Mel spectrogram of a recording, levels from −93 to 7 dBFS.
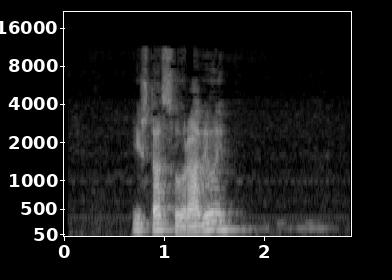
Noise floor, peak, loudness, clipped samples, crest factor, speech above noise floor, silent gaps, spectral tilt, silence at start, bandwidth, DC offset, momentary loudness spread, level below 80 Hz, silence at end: -65 dBFS; -6 dBFS; -24 LUFS; under 0.1%; 22 dB; 42 dB; none; -6.5 dB/octave; 0.7 s; 11.5 kHz; under 0.1%; 12 LU; -56 dBFS; 1.05 s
